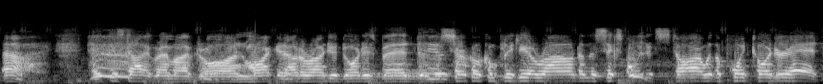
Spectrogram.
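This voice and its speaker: An actor playing an anguished, obsessive young student mystic in an intense, brooding radio drama style. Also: male voice, on the high side, animated, moderate pace, a crowd in the background, lightly acted. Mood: insistent. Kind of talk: old-time radio drama acting. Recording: dull, noisy old radio recording.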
